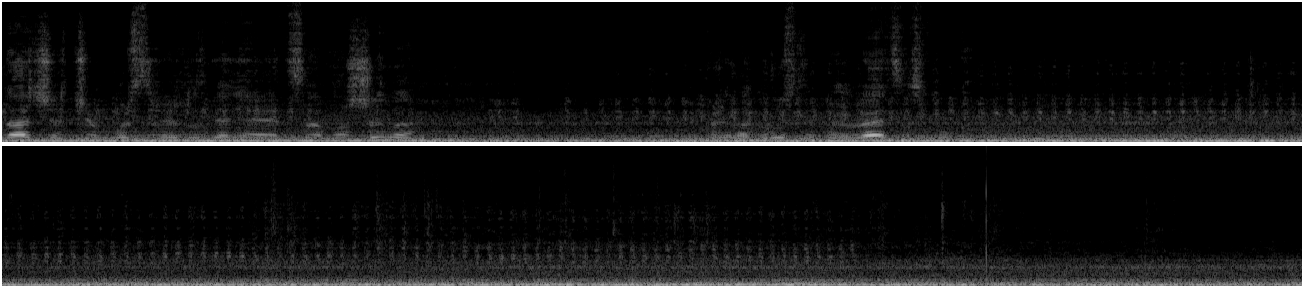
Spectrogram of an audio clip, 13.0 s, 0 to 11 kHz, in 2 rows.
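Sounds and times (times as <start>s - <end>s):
engine and road drone: 0.0s - 13.0s
gearbox rustle and knock: 6.2s - 12.5s.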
